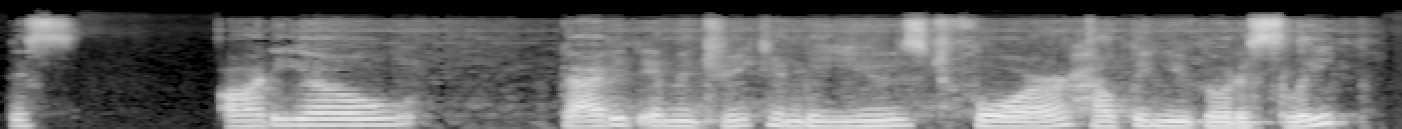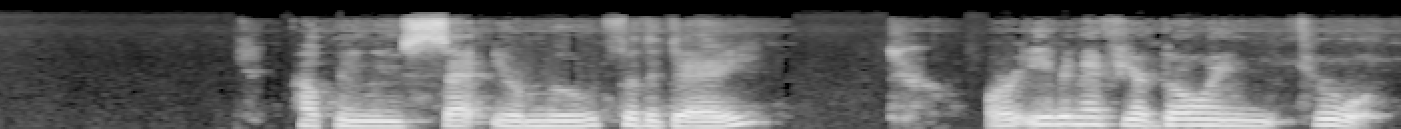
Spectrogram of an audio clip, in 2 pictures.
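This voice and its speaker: A woman with a lowish, soft, mellow voice, husky and breathy, guides a relaxation meditation at a very slow pace. Her instructions are calm and soothing, with gaps left between phrases, though the recording is poor.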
